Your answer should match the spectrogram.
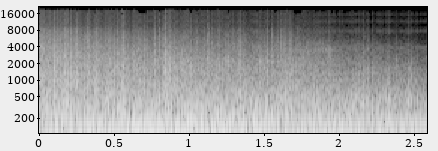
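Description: A deep, heavy explosion rumble roars continuously at high volume, dense with low-end thunder and crackling debris, sustained for a few seconds without any voices.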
